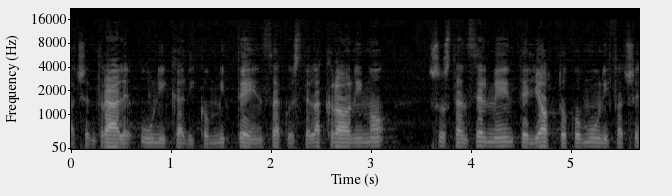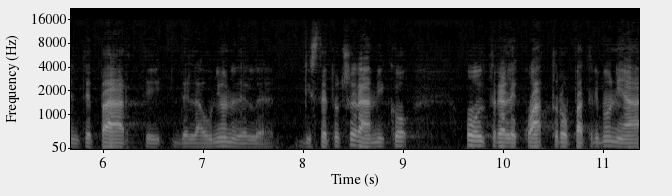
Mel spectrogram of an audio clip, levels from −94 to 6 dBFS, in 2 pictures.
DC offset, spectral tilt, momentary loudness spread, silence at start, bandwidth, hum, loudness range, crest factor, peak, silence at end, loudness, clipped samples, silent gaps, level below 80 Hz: under 0.1%; -4 dB/octave; 13 LU; 0 s; 16 kHz; none; 2 LU; 26 dB; -20 dBFS; 0 s; -46 LUFS; under 0.1%; none; -78 dBFS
